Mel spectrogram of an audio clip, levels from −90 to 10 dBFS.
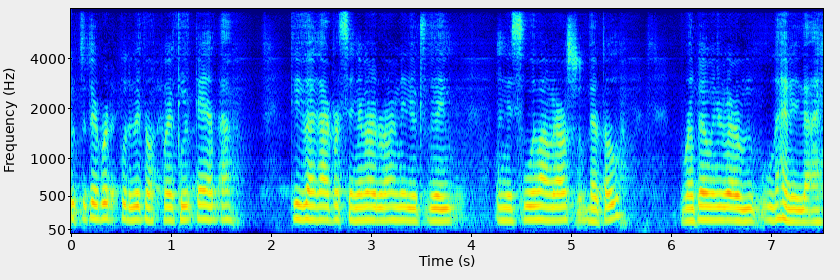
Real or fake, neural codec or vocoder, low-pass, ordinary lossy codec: fake; codec, 16 kHz, 0.5 kbps, FreqCodec, larger model; none; none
